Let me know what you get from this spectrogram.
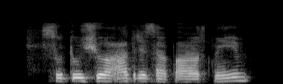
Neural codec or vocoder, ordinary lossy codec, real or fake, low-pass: codec, 44.1 kHz, 3.4 kbps, Pupu-Codec; AAC, 32 kbps; fake; 7.2 kHz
